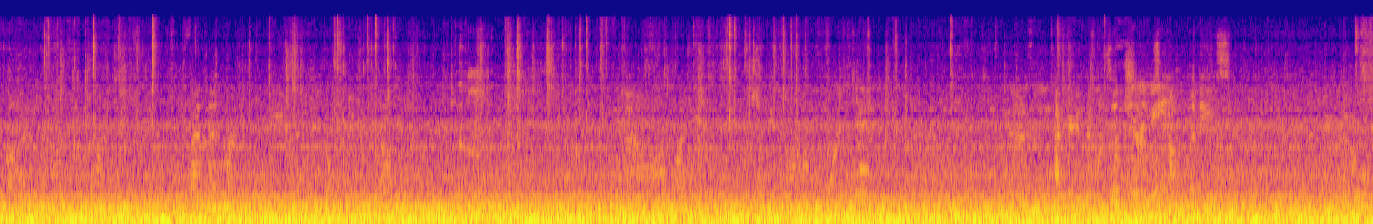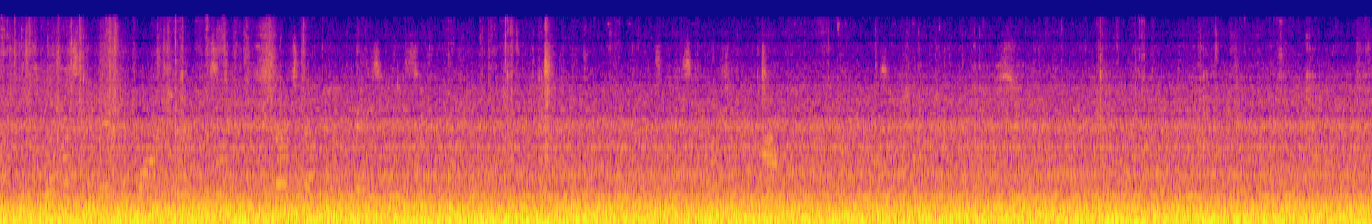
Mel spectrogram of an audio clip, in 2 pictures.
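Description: Jet engines drone steadily from inside an aircraft cabin.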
